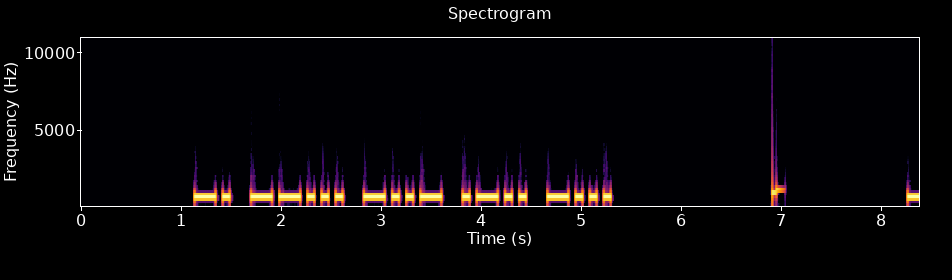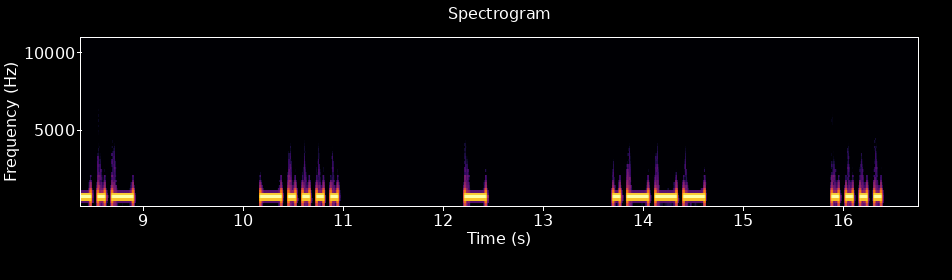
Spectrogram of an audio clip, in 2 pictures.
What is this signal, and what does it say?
Morse code, heard as a keyed tone, about 17 wpm, spaced as for 9 wpm, 700 Hz. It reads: N7XLB K6TJH
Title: USA Call Signs - 5 Characters - 6x Character Spacing - 17wpm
